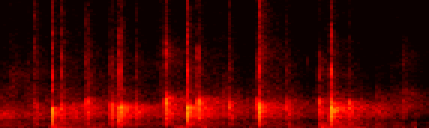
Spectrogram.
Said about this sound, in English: It's terrible when you have to force people to clap, isn't it? It's just not. You don't have to clap.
